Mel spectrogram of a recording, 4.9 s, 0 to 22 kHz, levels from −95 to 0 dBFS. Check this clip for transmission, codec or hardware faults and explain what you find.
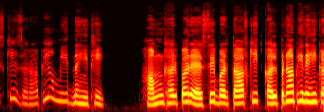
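Two abrupt level jumps show the microphone volume stepped up, at 1.02 s after "जरा भी" (about 10 dB) and at 2.04 s after "नहीं थी" (about 6 dB). The call software raised the input volume in single steps, so speech and background noise jump together. That instant, shared step sets it apart from someone simply speaking louder.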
